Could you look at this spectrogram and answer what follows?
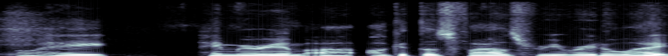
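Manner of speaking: very quiet, soft, polite, very professional manner. Showing how the speaker talks at the office, in a very quiet professional voice. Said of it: "I have this very quiet, very professional voice".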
